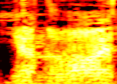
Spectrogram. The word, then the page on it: januari: /janɵˈɑːrɪ/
